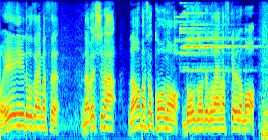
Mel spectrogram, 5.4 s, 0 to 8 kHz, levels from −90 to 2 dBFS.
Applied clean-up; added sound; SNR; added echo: none; none; none; none.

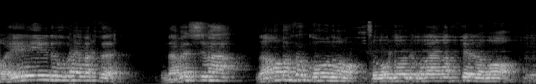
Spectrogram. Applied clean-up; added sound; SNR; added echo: neural separator model SepFormer DNS4.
